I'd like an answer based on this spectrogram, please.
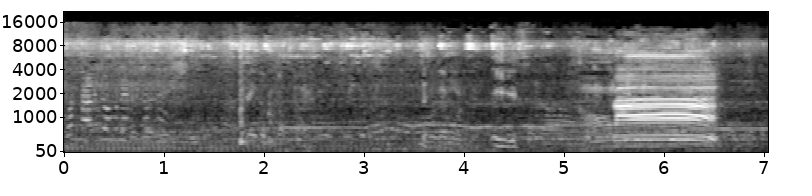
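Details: Cattle in training for karapan sapi bull racing at the Asemanis field: a loud, steady, drawn-out moo of about one second near the end, rich in harmonics, over crowd noise and a busy background din.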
